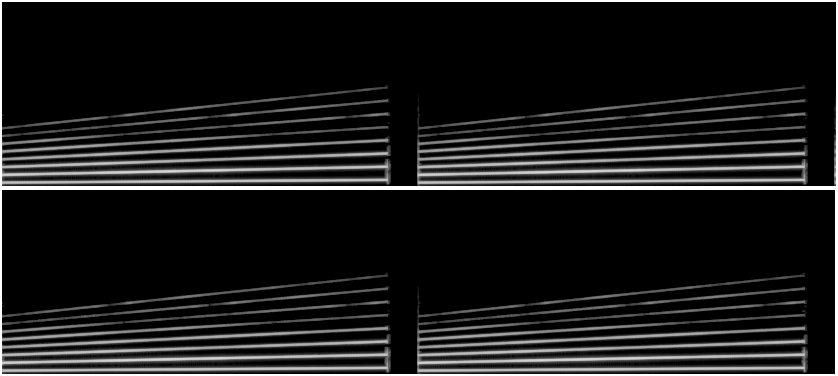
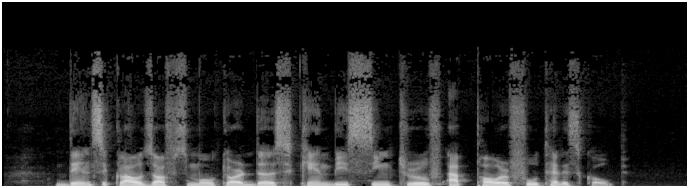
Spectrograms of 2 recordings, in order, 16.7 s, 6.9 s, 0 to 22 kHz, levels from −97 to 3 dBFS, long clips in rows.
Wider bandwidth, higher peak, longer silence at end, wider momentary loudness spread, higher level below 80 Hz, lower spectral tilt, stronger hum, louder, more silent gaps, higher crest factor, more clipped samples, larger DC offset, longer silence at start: second, 11.5 kHz vs 16 kHz; second, -10 dBFS vs -2 dBFS; second, 0.3 s vs 0.8 s; second, 5 LU vs 10 LU; second, under -90 dBFS vs -54 dBFS; second, 5 dB/octave vs -6.5 dB/octave; neither; first, -17 LUFS vs -20 LUFS; first, 3.90-4.16 s, 8.07-8.33 s, 12.24-12.50 s vs none; second, 10 dB vs 18 dB; neither; neither; second, 0 s vs 0.55 s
